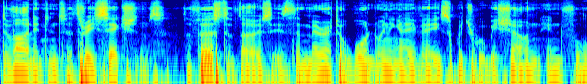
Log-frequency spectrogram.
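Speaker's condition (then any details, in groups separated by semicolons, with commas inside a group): No condition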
